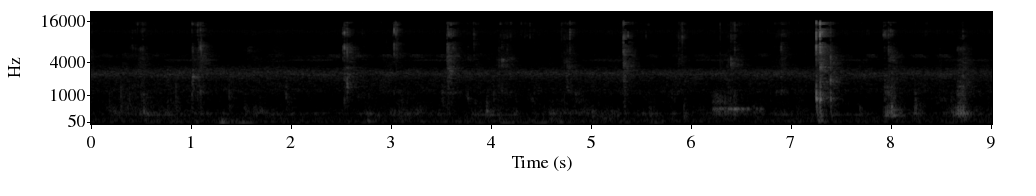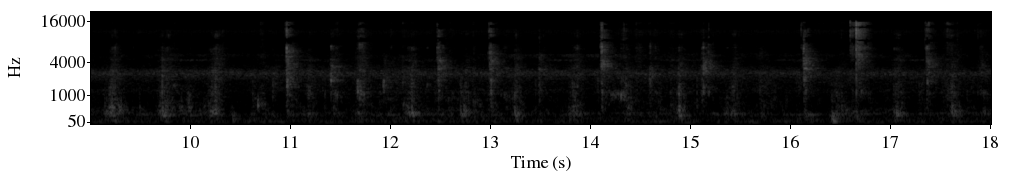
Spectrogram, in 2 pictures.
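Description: A person chewing and eating rice with sambal fish and raw cucumber, with soft chewing and frequent short mouth clicks, about two a second in the second half. One sharper bite sound comes about seven seconds in.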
